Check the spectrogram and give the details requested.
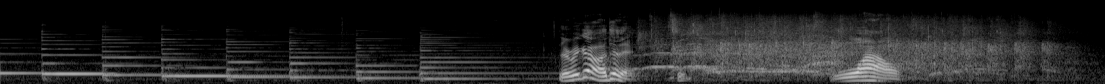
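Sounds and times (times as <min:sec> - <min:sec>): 
speech: 0:05.6 - 0:07.1, 0:08.3 - 0:09.1
audience applause: 0:06.3 - 0:11.0.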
